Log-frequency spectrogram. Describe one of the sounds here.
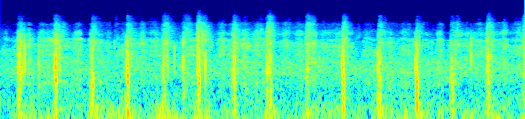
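Footsteps crunch steadily through dry leaves.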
